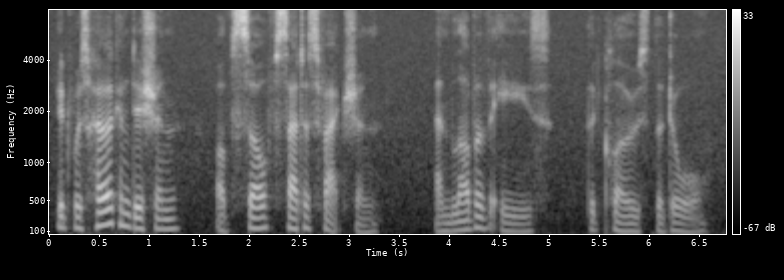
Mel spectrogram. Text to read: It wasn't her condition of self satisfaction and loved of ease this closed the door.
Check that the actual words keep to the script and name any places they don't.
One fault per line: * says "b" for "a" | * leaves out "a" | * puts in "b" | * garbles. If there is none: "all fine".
* says "was" for "wasn't"
* says "love" for "loved"
* says "that" for "this"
